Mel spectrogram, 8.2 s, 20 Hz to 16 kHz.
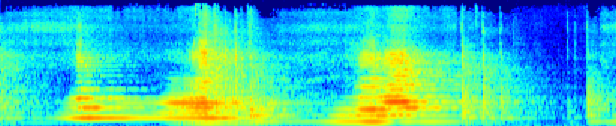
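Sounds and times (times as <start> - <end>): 
alto saxophone solo: 0.5 - 6.5.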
